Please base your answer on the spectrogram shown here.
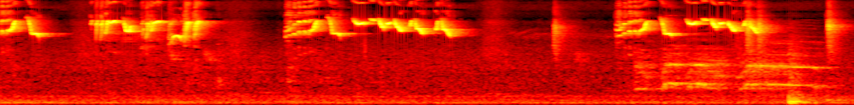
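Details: Sunbird twittering in very high, rapid zigzag phrases repeated three times with gaps, joined near the end by a lower, steadier tone from another bird and a brief thump.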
